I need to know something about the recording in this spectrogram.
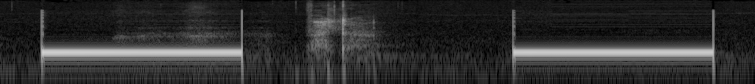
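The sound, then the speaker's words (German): A phone call to a father's phone rings out twice, each a steady one-second tone separated by a pause, with a brief soft rustle in between and no one picking up. “Austutet.”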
